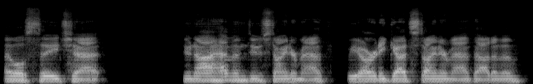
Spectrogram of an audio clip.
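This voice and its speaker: A male streamer whose voice runs through a booming, deep, metallic robot voice changer, rambling and repeating phrases in casual chat. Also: monotone, moderate pace.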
